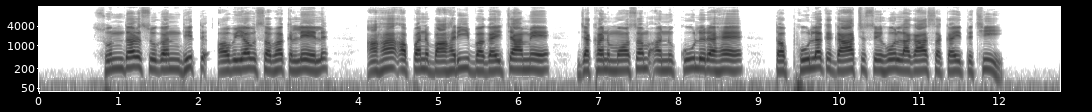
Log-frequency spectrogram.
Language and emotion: Maithili, neutral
